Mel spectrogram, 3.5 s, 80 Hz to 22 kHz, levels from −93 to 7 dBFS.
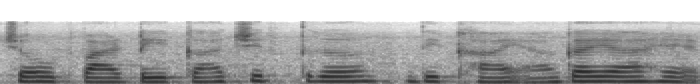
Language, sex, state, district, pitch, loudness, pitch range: Hindi, female, Maharashtra, Gondia, 215 Hz, -17 LUFS, 200-225 Hz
